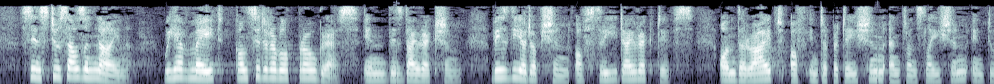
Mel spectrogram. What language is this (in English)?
English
